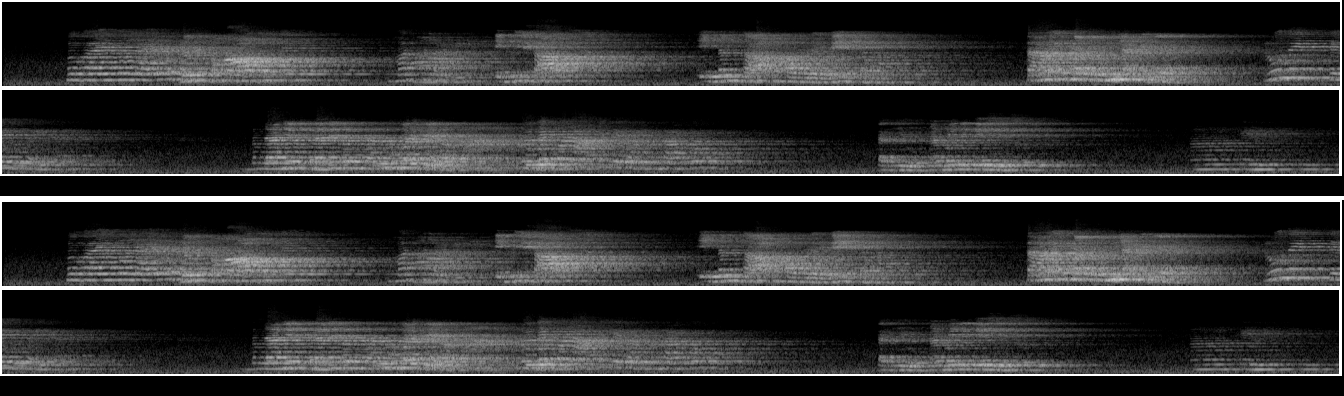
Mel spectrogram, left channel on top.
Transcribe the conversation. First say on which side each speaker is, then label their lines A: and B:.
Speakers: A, on the right; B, on the left.
A: બ મુલાયમ
B: એકદમ
A: રહે ને
B: સાફ
A: સરની નીચે. મસ્ત
B: હા
A: લાગે
B: એકદમ સાફ એકદમ સાફ ધાગો રહે ને એટલા માટે. તારા
A: રૂય
B: તો
A: જેવું
B: કચરો
A: હોય
B: નહી લાગે
A: થઈ
B: ને
A: જાય રૂ થ જેવું થઈ જાય એકદમ
B: તને
A: મસ્ત બની
B: તને
A: જાય
B: પણ સંગ્રહ
A: હું
B: કરી
A: પણ ખર
B: દેવા હા
A: મને
B: તું
A: પણ આપી દેવાનું ધાગો પછી
B: <inaudible> તકીઓ મમીને કેજે.
A: હ કેવી?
